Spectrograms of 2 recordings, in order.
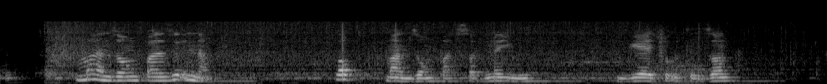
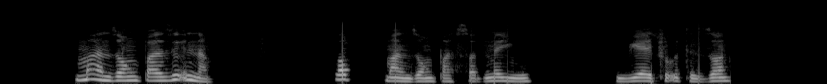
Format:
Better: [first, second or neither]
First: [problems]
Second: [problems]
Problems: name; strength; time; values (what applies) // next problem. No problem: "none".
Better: second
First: background sound (Toilet flush); 15 dB below the speech // room echo; dies away in 0.2 s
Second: none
